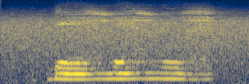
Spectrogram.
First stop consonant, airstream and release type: implosive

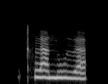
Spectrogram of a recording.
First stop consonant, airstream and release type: aspirated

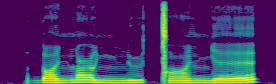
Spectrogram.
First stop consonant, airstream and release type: implosive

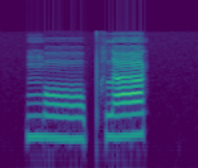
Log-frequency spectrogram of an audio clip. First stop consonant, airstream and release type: aspirated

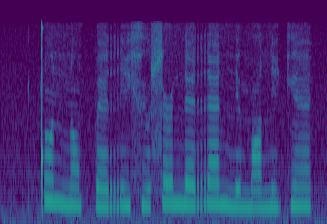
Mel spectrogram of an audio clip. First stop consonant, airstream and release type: click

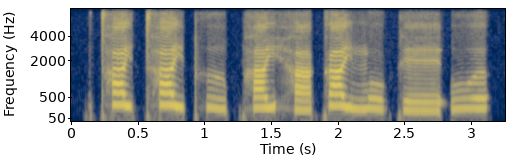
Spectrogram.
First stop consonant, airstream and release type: aspirated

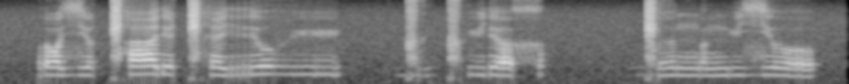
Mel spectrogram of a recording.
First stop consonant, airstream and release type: click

